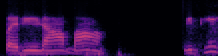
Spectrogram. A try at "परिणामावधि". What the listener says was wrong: विधि नहीं, वधि कर लीजिए, वधि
